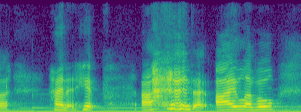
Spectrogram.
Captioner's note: laughs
